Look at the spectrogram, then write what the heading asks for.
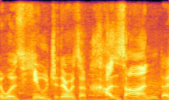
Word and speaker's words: kazan: There was a khazan. Did I say it right? Did I put enough kh? Yeah, kazan.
